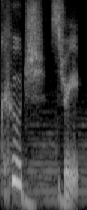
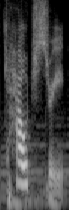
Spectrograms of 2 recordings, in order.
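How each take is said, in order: First: The vowel sounds like the word coo. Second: The vowel sounds like the word cow. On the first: The speaker is a local. The speaker calls it right. "but it's Cooch Street" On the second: The speaker is not from the area. The speaker calls it wrong. "it looks like it says Couch Street"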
